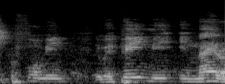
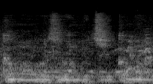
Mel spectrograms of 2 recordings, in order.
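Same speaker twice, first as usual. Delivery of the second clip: much lower, coaxing man's voice; thick low voice; 11 semitones lower, 5 dB quieter, faster than usual. Retold or imitated. Matthew pressing the comedian, low and thick. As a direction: growl it low and persuasive. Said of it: "their voice gets thicker".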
